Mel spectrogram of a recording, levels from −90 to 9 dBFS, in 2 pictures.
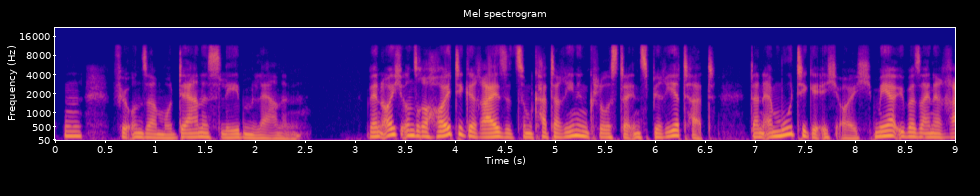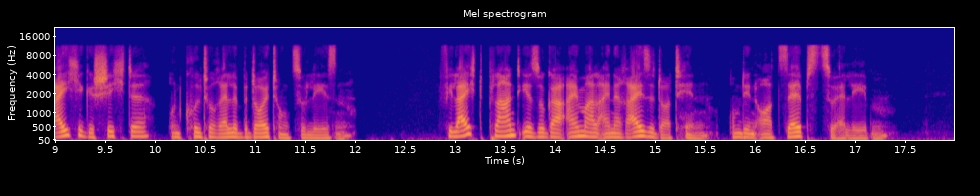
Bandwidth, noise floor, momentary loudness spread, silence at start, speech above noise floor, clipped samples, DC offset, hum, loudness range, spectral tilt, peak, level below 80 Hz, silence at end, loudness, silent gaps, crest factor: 12 kHz; -60 dBFS; 11 LU; 0.1 s; 40 dB; under 0.1%; under 0.1%; none; 3 LU; -5 dB/octave; -4 dBFS; -46 dBFS; 0.65 s; -20 LUFS; none; 16 dB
